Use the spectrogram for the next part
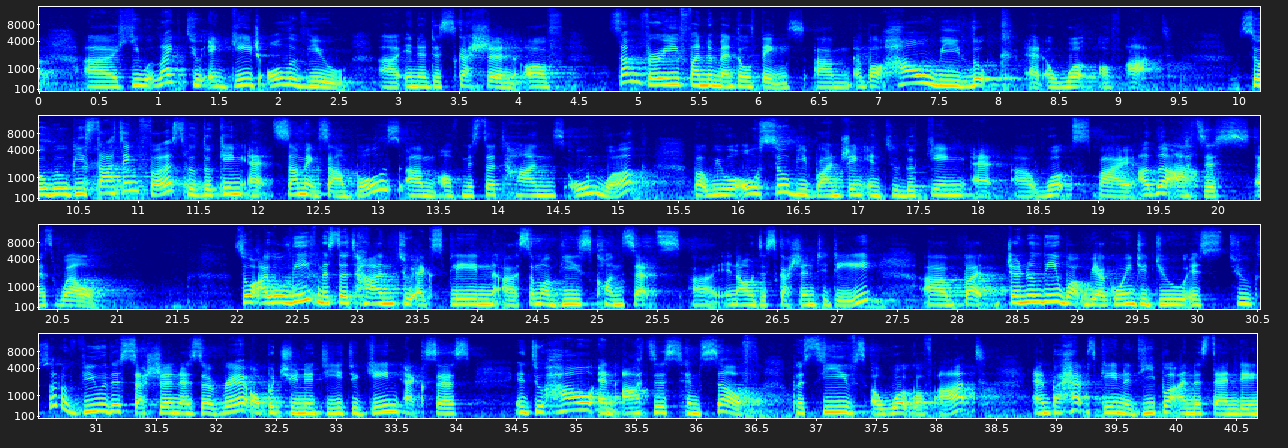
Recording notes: It was recorded live in October 2018 at National Gallery Singapore .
